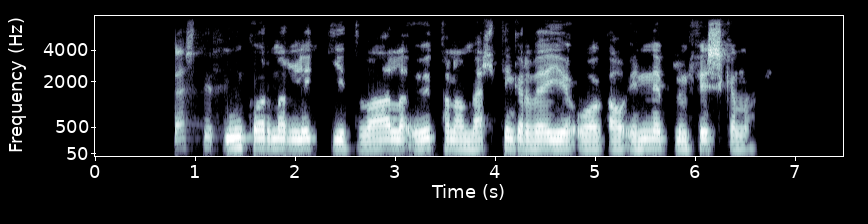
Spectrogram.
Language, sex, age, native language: Icelandic, male, 40-49, Icelandic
